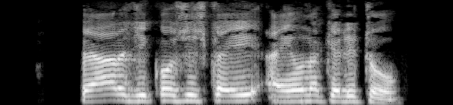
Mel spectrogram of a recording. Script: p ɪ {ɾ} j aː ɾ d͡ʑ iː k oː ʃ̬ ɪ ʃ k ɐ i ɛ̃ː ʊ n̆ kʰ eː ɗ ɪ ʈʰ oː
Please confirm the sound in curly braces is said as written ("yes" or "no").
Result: no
